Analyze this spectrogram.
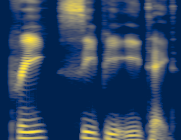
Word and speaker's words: precipitate: US pronunciation precpate.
